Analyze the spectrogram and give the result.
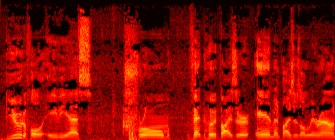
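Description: A man speaks at a very slow pace with a fairly high pitch. The sound is dry with no echo, and light background noise is present. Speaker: car salesman. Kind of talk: sales pitch. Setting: outdoors at car lot, walkaround video. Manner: enthusiastic, repeating superlatives like 'beautiful' and 'absolutely'. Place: street. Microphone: phone near.

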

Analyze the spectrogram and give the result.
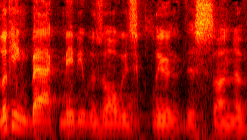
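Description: A man talks, his pitch rising and falling in an ordinary way. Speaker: presenter. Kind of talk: formal tribute speech. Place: hall. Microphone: podium.

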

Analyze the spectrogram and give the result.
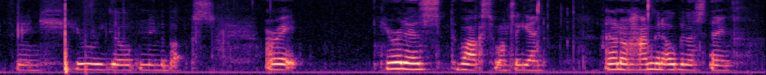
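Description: Over noticeable background noise, a woman speaks at a moderate pace with long, frequent pauses, fairly even intonation, and big swings in loudness. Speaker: YouTube gamer. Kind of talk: video unboxing, casual.

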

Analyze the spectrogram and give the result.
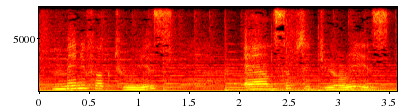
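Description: Clear music plays in the background as a woman with an Indonesian accent speaks at a very slow pace. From Solo, Central Java, Indonesia. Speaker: university student. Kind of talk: class presentation on a company. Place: home room. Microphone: phone near.

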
